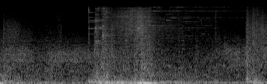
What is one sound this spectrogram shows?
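A heavy weapon strikes with a deep thud.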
